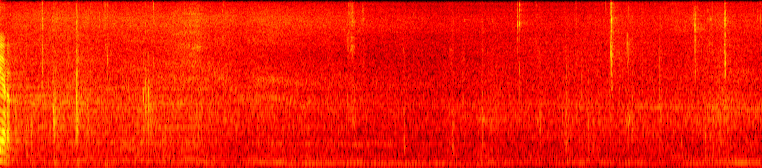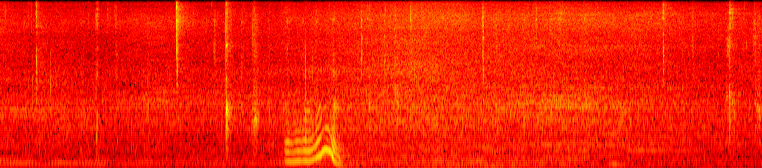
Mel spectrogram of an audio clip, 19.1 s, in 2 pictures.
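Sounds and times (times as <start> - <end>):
man chewing food: 0.3 - 2.2, 4.2 - 19.0
mouth smacks and clicks: 9.9 - 11.1, 11.7 - 14.8, 15.5 - 15.7.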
